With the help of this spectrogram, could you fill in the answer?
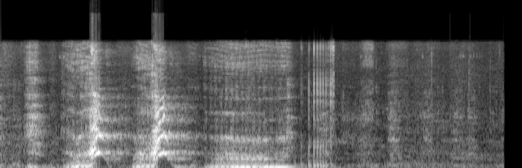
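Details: Taz, a pet dog, being tough with the house cat Sky; two sharp barks near the start, then a sustained low growl lasting about a second before fading.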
